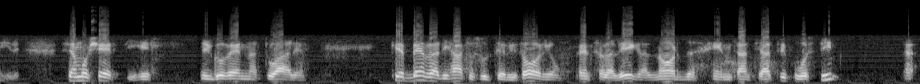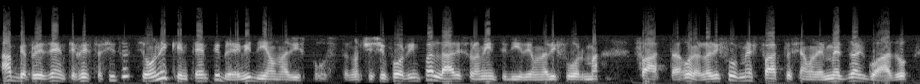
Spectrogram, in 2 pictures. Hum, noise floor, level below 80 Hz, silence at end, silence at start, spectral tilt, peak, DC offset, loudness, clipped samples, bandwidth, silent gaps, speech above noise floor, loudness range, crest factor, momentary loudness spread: none; -48 dBFS; -54 dBFS; 0.15 s; 0 s; -4.5 dB/octave; -2 dBFS; under 0.1%; -15 LUFS; under 0.1%; 15.5 kHz; none; 33 dB; 1 LU; 12 dB; 9 LU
